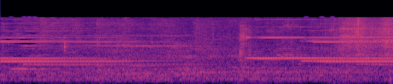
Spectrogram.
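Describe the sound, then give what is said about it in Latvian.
A bell rings steadily for several seconds to call a vote on the second reading of a bill amending the law on higher education institutions, giving a sustained, bright metallic ringing tone over a low murmur of voices and room noise. “Jā, paldies, lūdzu zvanu.”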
